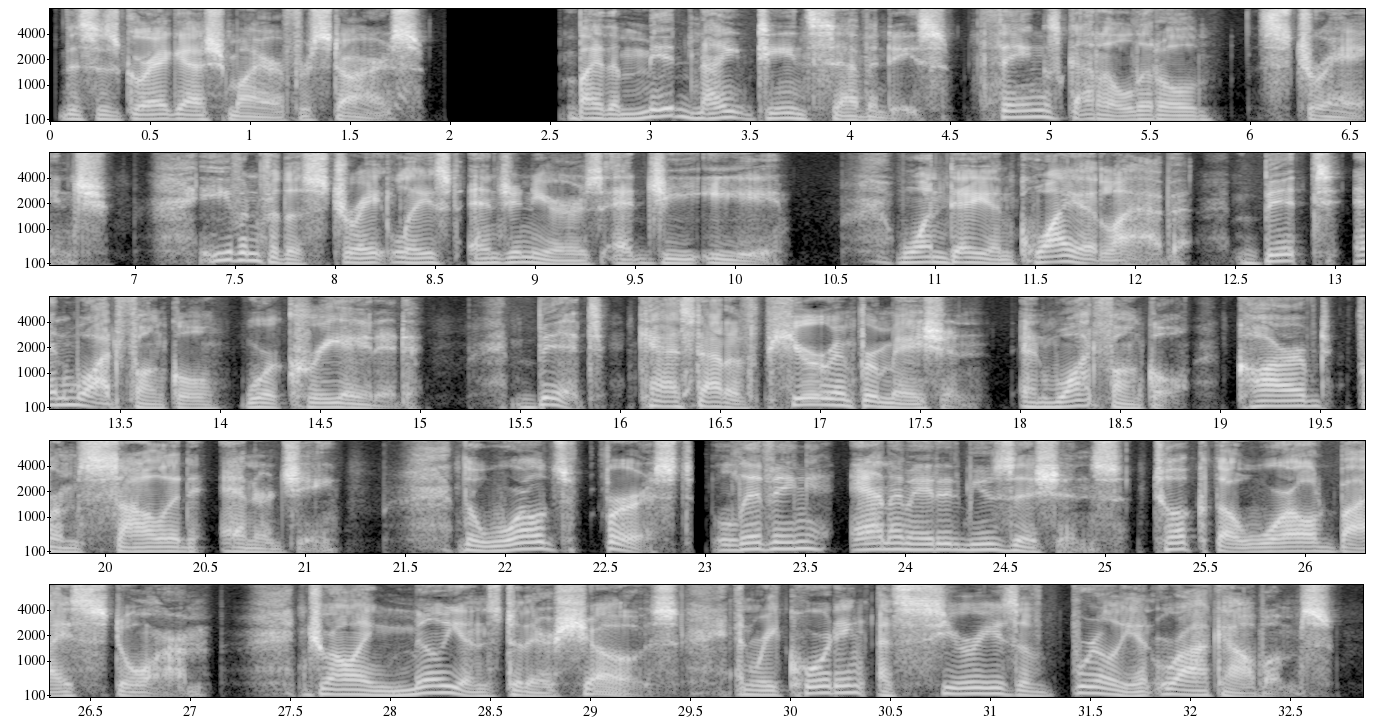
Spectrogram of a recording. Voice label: Narrator

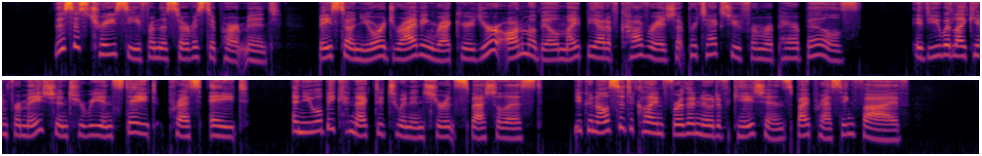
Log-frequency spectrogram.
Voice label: IVR sample

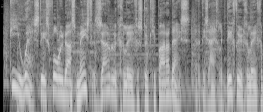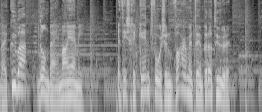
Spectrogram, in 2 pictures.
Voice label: Documentary Dutch

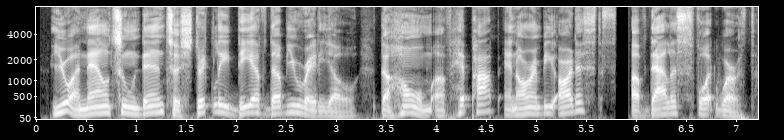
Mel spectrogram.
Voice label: radio; DFW

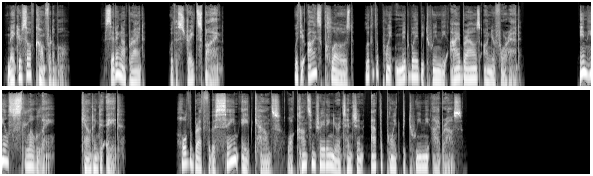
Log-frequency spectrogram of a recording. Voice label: Meditation

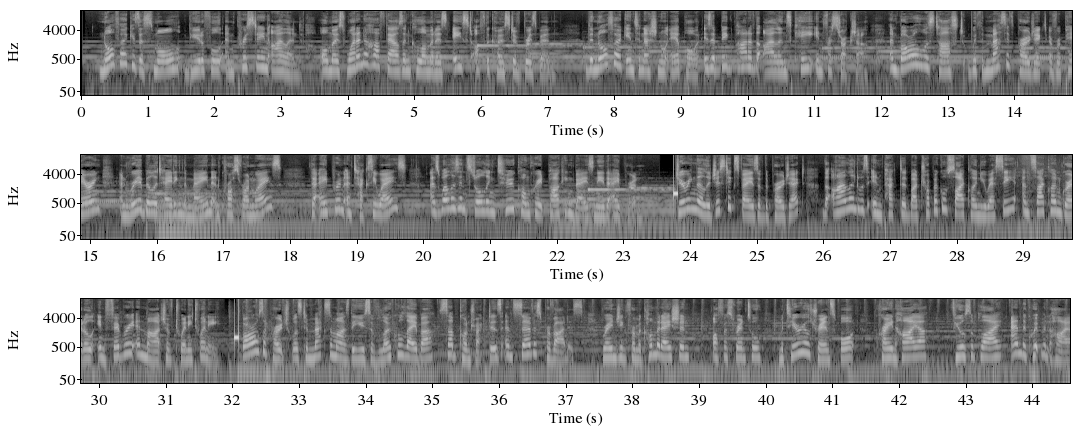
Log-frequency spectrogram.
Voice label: Documentary sample

